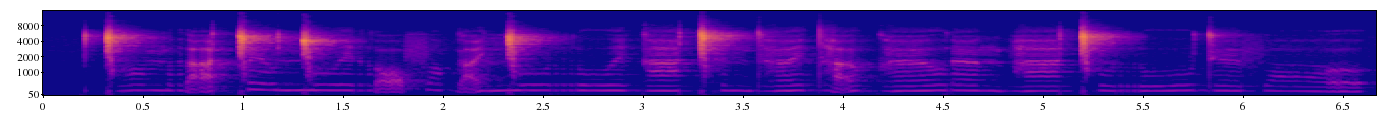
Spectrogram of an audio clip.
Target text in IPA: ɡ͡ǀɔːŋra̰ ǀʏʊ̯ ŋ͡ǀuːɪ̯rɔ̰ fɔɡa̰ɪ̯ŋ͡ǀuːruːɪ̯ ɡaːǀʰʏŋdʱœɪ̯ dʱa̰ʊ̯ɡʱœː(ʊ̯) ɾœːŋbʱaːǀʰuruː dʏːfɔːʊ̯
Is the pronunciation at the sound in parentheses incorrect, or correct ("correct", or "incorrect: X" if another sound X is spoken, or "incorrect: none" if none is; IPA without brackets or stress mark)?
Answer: correct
